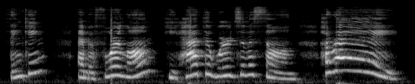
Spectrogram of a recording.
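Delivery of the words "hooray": high, loud hooray; excited cheer. Acted. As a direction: shout it out with joy. Goat cheers after writing song.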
